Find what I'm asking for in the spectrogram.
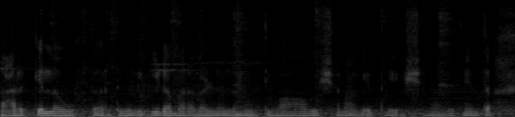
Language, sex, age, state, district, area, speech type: Kannada, female, 18-30, Karnataka, Chamarajanagar, rural, spontaneous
